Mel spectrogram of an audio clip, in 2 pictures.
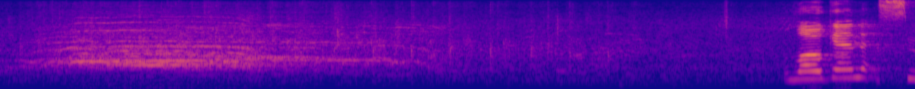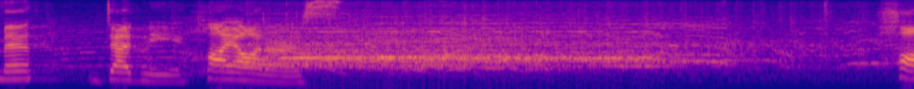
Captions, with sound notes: (audience cheering) (audience applauding) Logan Smith Dudney, high honors. (audience cheering) (audience applauding)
